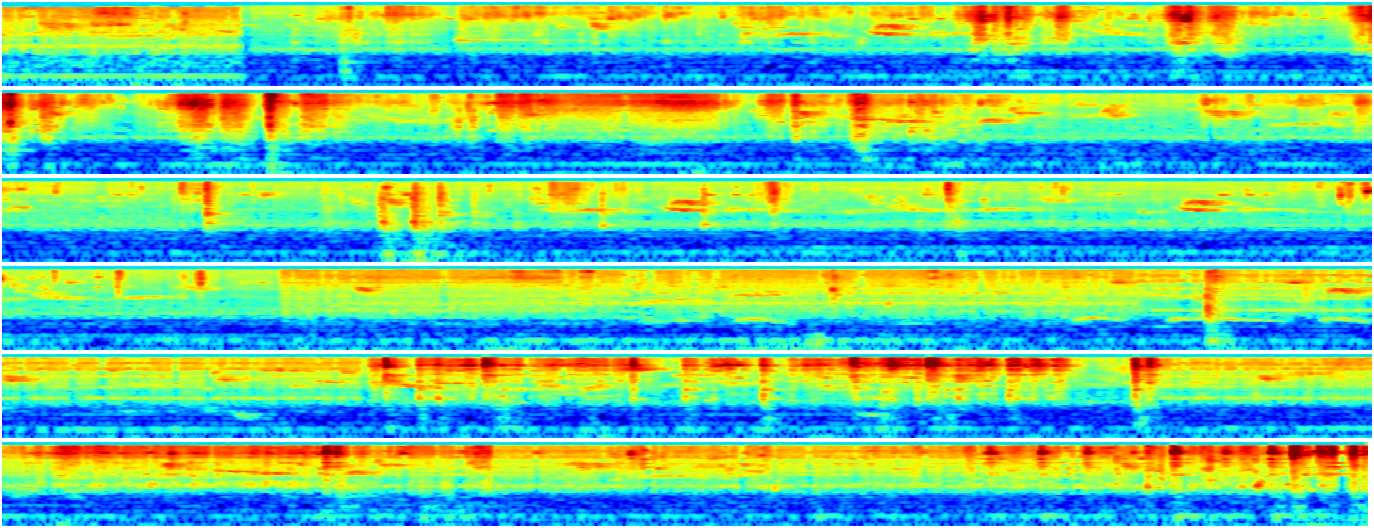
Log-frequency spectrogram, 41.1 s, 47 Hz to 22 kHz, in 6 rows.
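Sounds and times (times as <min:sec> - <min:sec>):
faint bird chirps: 0:23.4 - 0:41.0.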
